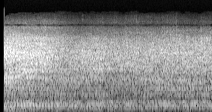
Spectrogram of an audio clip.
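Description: A steady engine drone, with a low hum under a broad rush of noise.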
